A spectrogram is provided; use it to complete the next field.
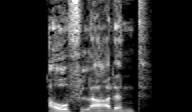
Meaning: present participle of aufladen
- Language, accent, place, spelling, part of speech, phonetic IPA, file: German, Germany, Berlin, aufladend, verb, [ˈaʊ̯fˌlaːdn̩t], De-aufladend.ogg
